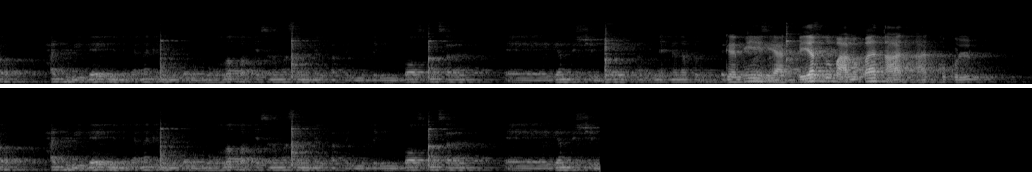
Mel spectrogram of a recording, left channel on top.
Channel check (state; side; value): drops out; right; at 6.0 s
